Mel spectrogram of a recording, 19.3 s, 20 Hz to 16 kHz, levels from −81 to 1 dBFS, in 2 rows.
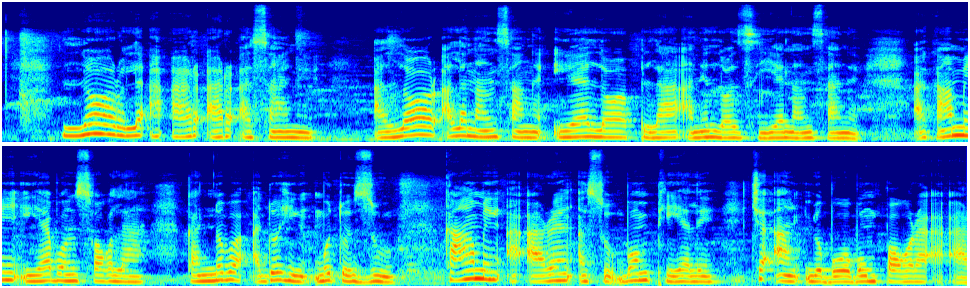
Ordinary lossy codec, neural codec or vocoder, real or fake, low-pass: MP3, 96 kbps; none; real; 14.4 kHz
